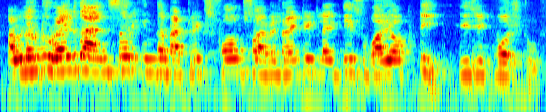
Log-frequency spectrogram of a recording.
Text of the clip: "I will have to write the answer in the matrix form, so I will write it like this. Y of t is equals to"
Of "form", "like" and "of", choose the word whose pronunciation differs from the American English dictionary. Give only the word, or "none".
of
